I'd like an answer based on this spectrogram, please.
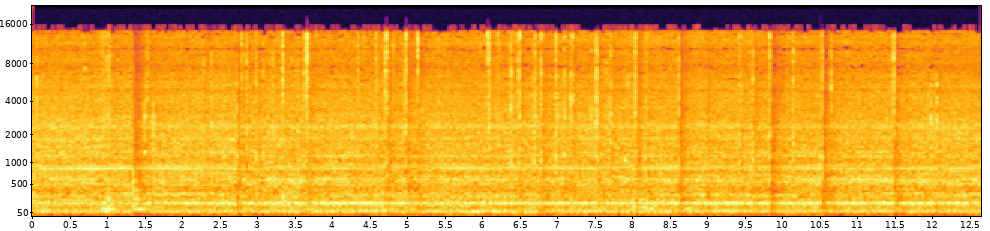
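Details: Rotary barrel polishing machine (KT-6808/HY-19A, KT2000, KT3010, RT04 type) running: a steady low motor hum under random clacks of media tumbling in the barrel, with no squeal or grinding. It sounds normal.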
